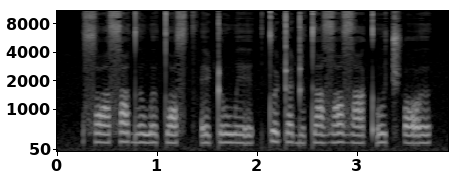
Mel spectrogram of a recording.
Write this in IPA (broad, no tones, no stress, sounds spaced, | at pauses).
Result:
sˤ ʊ ɪ̯ sˤ ə d̪ ə w ə t̪ ɔ sˤ t͡sʼ e ʈ ʊ w e | t ʊ ʈ a ɖ ə t̪ e zˤ ə zˤ a kʼ ʊ t͡ʃʼ ɔ ə̯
